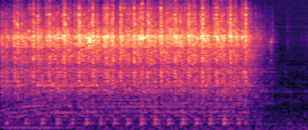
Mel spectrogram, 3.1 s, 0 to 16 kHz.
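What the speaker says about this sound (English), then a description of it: "See if I can sew it a little straighter this time" A Singer 503A sewing machine runs a twin-needle straight stitch in a steady, loud, rhythmic whir close by, slowing and stopping just before the end.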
